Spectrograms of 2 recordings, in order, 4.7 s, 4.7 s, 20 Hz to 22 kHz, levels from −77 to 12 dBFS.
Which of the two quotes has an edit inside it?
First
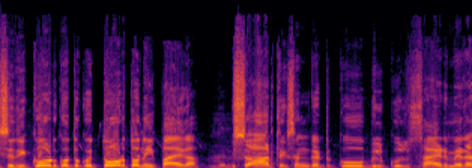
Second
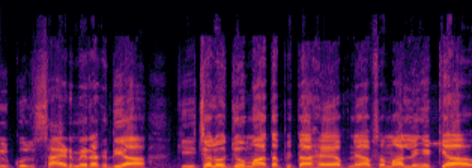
first; 1 cut; at 2.3 s

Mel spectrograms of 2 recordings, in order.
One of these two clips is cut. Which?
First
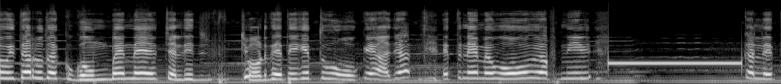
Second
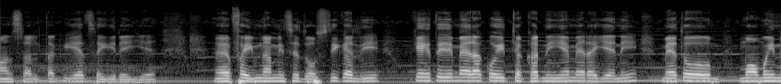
second; 2 cuts; at 1.8 s, 4.0 s

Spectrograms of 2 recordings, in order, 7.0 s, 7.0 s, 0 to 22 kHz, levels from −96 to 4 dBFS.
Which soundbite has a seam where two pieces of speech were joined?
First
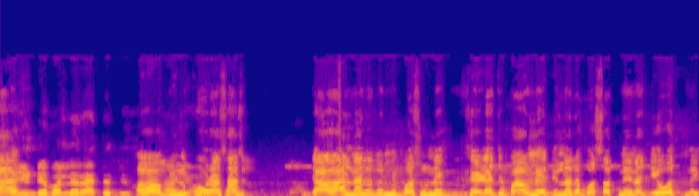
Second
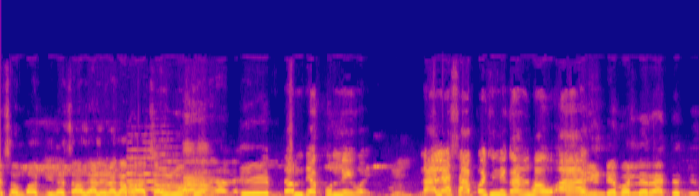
second; 1 cut; at 2.8 s

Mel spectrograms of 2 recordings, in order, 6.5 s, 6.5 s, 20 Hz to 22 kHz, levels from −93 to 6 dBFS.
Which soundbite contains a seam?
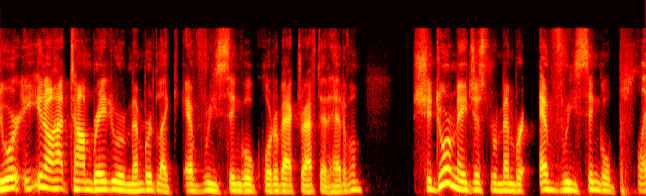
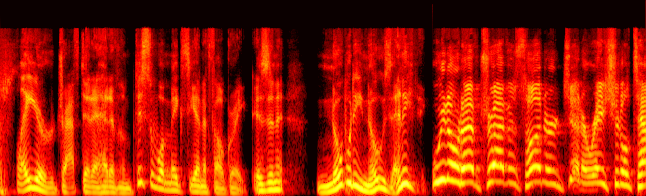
second; 2 cuts; at 1.3 s, 4.2 s

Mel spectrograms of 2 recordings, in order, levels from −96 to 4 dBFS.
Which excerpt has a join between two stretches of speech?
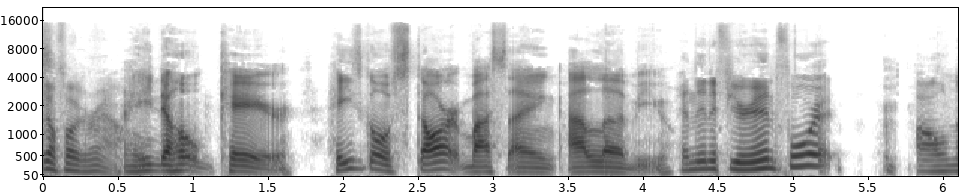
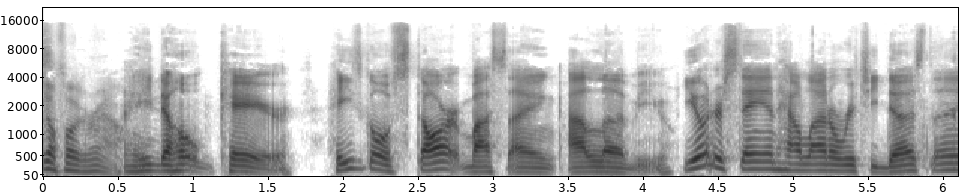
second; 1 cut; at 4.1 s

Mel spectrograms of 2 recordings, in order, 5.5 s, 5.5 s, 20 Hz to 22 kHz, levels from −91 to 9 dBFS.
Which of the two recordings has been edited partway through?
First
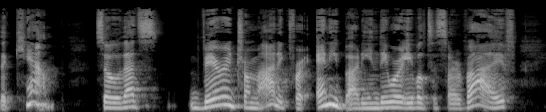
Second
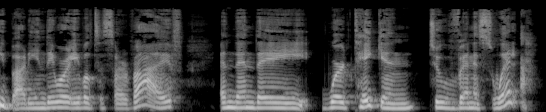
second; 1 cut; at 3.2 s

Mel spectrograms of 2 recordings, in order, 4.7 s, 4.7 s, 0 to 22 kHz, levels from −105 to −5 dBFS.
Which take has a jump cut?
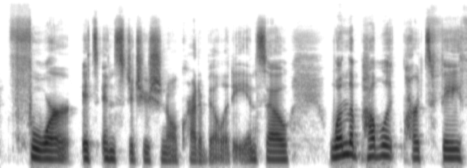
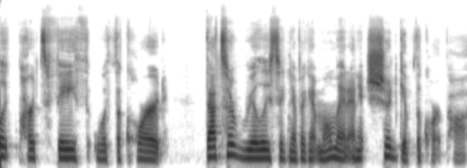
second; 1 cut; at 3.5 s

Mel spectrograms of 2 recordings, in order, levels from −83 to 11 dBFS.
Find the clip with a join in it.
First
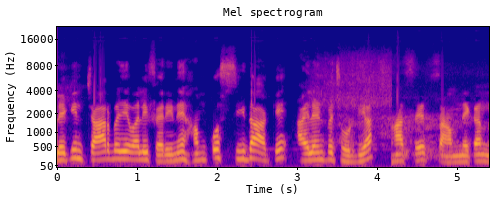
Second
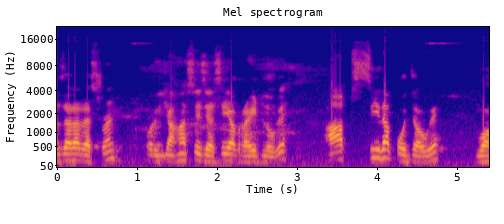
first; 1 cut; at 4.2 s

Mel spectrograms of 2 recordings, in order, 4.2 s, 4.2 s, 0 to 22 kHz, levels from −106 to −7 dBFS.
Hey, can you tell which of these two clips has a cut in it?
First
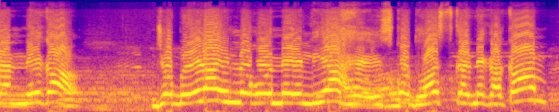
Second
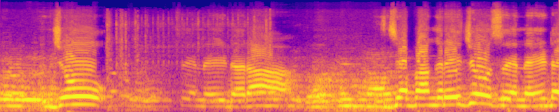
second; 1 cut; at 1.2 s

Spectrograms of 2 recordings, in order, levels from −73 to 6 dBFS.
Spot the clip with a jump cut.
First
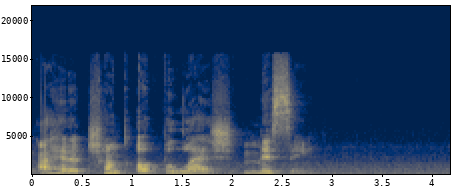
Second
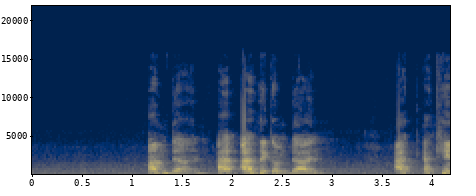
second; 1 cut; at 1.1 s

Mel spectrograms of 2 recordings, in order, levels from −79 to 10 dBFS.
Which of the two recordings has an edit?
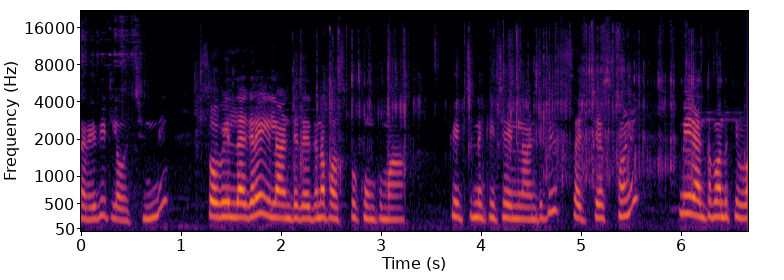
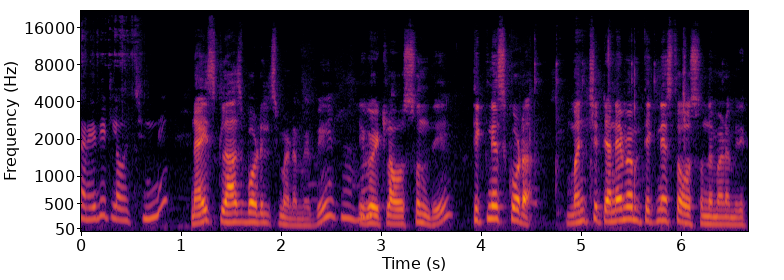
second; 2 cuts; at 0.9 s, 3.8 s

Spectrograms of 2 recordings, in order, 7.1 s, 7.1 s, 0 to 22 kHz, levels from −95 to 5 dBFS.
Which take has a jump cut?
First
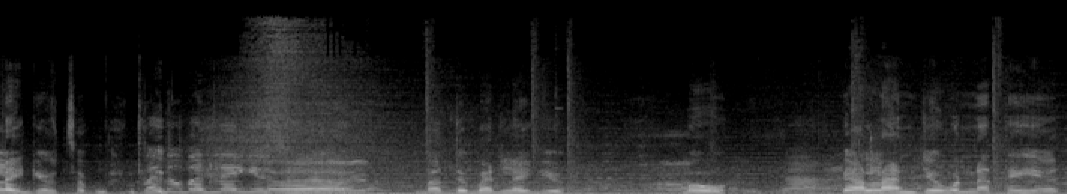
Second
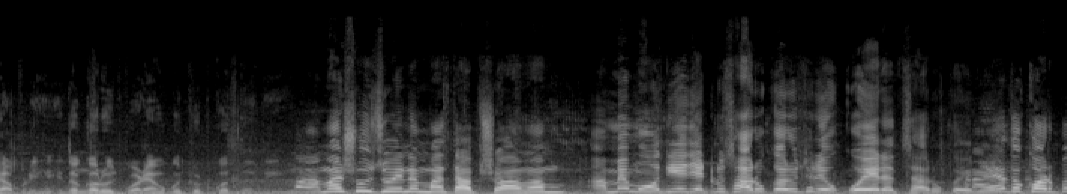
second; 1 cut; at 1.8 s

